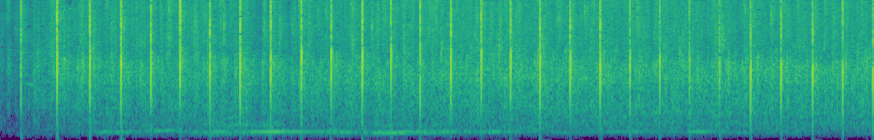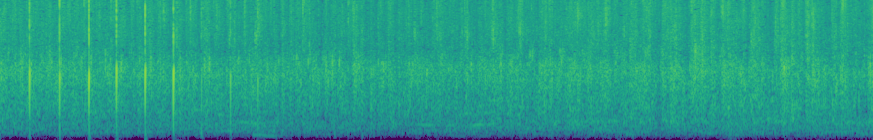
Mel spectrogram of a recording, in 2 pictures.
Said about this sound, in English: I ask that we all stand and applaud these great Chicagoans who are doing this work every day and doing it selflessly and for no other reason than to help us achieve our greatness. Thank you.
